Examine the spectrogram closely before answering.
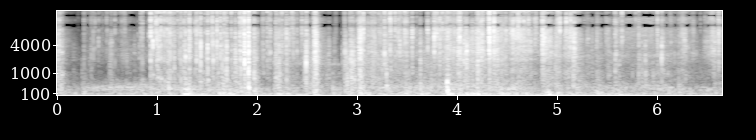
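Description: A plastic sheet crinkles and rustles under fingers.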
